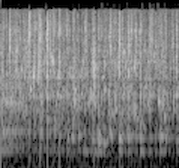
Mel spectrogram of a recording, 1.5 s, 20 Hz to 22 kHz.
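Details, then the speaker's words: Basement sump pump running March 8, four days after rains, discharging water: steady hissing splash pouring rapidly out of the drain pipe by the sump pit, like a sink at half speed, no gurgle or surging; normal discharge flow. "There goes the sump pump. Water's getting evacuated. There's the sump. And now we'll do a close-up, and you can hear the water running pretty rapidly out of the drain pipe here."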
